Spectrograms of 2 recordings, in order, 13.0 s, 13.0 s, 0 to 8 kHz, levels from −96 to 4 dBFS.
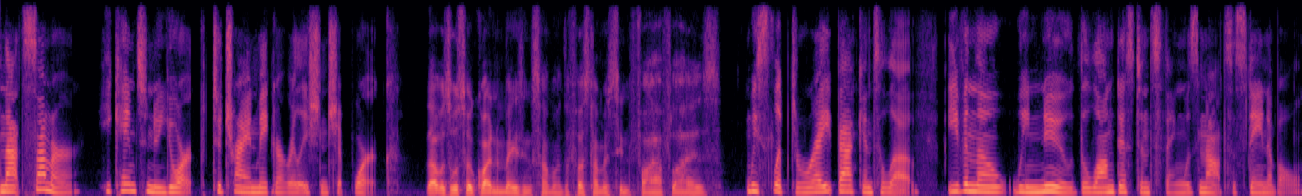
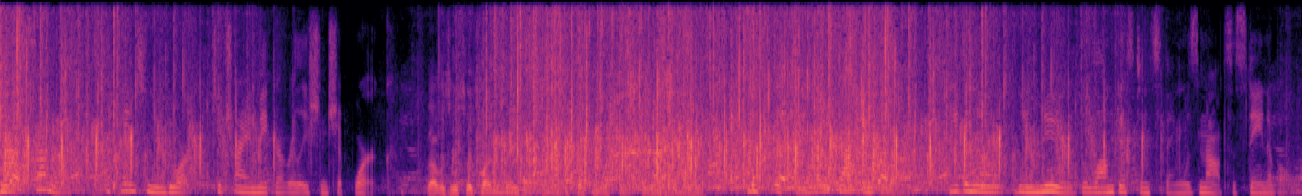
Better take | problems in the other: first | background sound (Applause); 4 dB above the speech

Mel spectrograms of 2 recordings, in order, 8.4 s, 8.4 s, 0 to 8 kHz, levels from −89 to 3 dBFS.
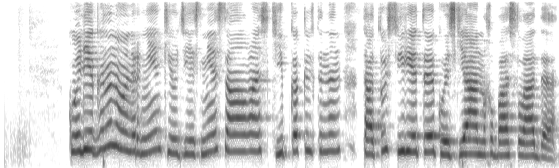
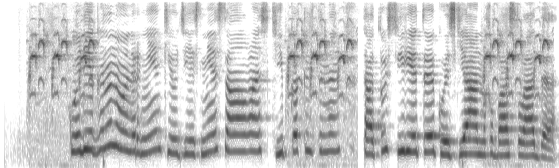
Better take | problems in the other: first | background sound (Bird vocalization, bird call, bird song); as loud as the speech

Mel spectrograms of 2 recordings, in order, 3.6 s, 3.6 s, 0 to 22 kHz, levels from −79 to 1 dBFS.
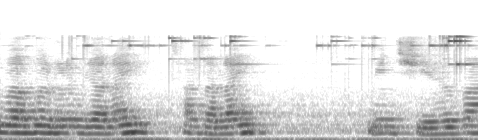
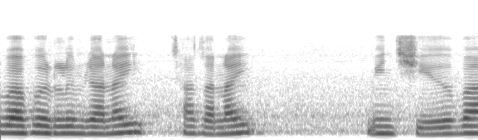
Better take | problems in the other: second | background sound (Glass); 6 dB below the speech // room echo; dies away in 0.7 s

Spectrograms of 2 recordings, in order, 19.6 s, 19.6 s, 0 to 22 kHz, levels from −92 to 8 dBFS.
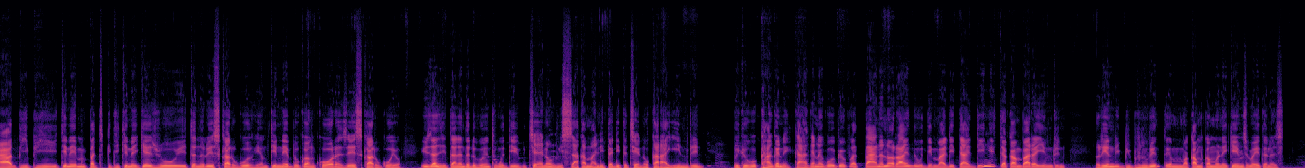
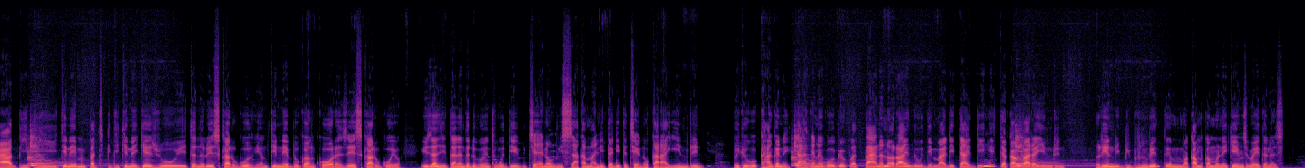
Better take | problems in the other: first | background sound (Bowed string instrument); 9 dB below the speech

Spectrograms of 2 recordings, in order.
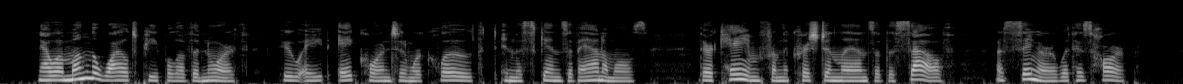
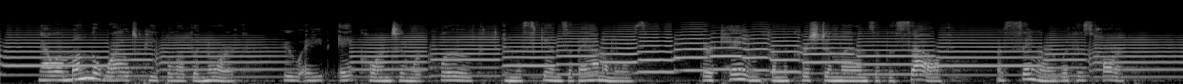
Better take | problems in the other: first | background sound (Trumpet); 2 dB below the speech // room echo; dies away in 1.9 s

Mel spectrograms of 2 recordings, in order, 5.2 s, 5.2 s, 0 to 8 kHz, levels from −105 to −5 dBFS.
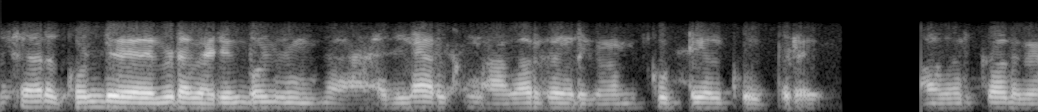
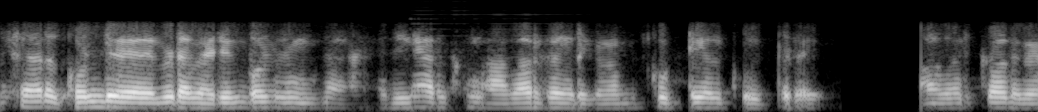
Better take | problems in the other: first | noise reduction (neural mask model DeepFilterNet 3)

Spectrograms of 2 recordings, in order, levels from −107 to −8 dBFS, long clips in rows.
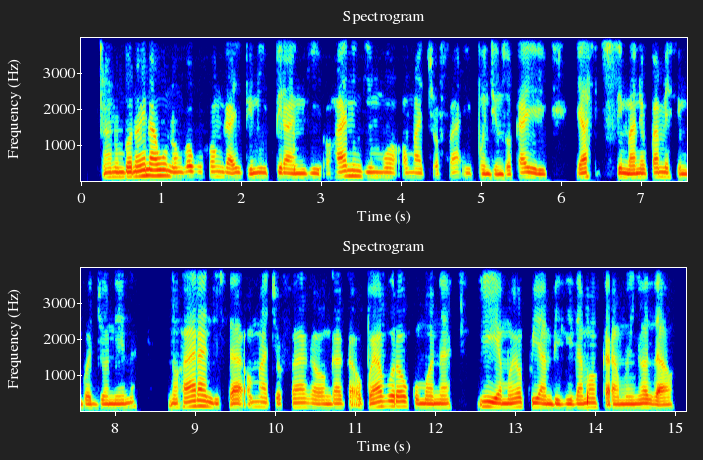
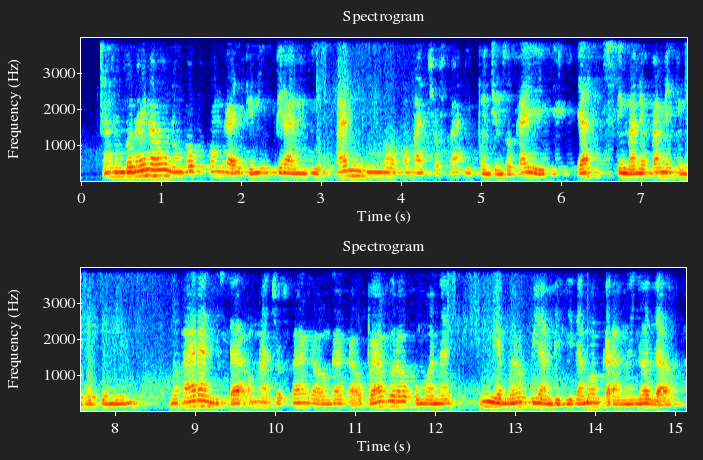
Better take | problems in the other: first | noise reduction (neural separator model SepFormer DNS4)

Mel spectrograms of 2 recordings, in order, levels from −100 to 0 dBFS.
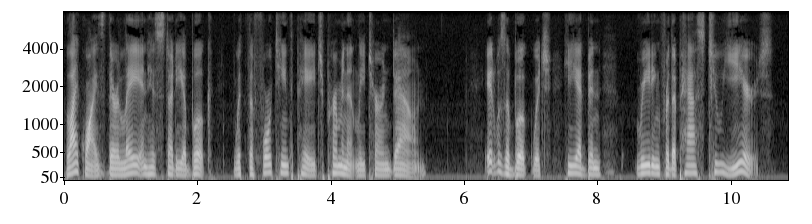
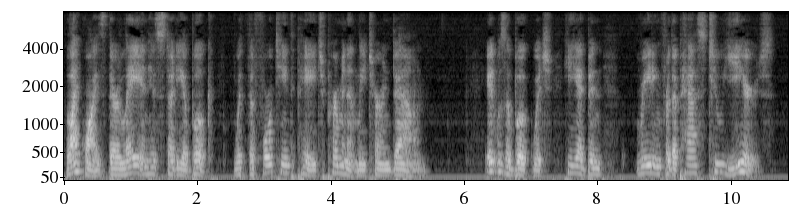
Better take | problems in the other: first | room echo; dies away in 0.2 s

